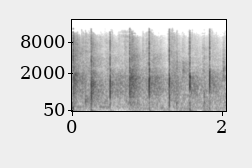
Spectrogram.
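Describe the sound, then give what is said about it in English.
Applause after a congratulation at a members' meeting: eight faint, evenly spaced claps in a steady rhythm, with no other sound. “And we do applaud.”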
